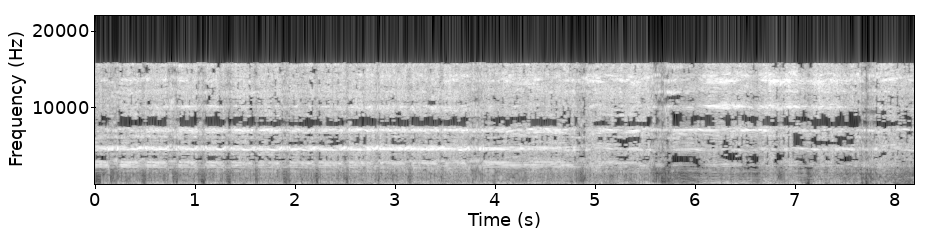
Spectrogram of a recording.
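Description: Power grinder running steadily with a high-pitched whine over grinding noise, grinding a new rail down to match the old rail at the joint.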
